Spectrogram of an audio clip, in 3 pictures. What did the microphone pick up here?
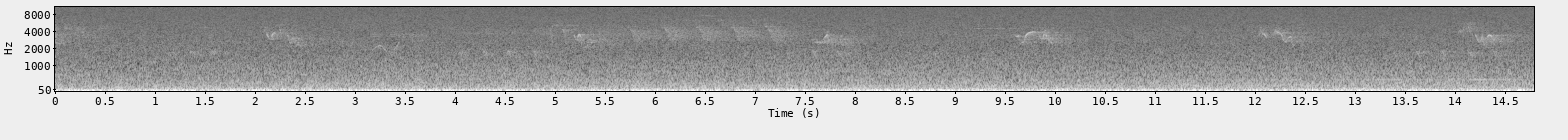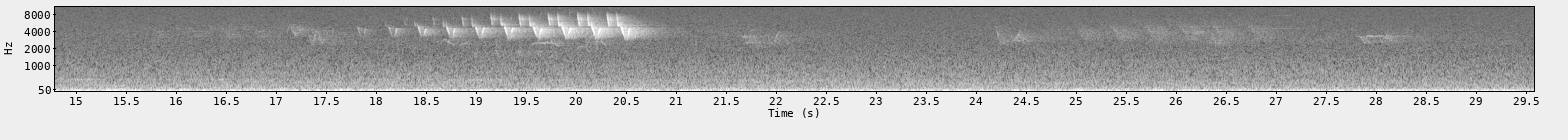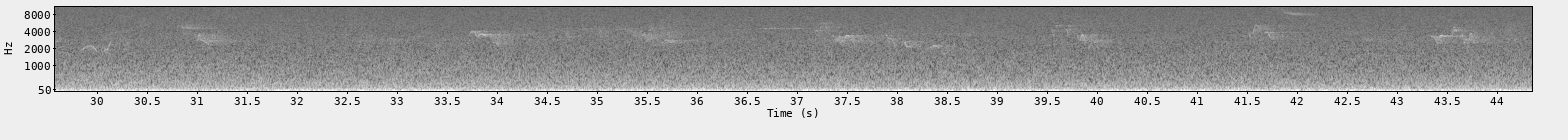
Red-eyed Vireo, Ovenbird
